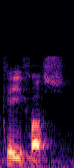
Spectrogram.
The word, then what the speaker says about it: Kefa: En het Aramees staat er dan Kefas. Tenminste, bij ons in de Nederlandse vertaling wordt het weergegeven als Kefas. En zo wordt het ook uitgesproken in het Aramees, Kefa.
